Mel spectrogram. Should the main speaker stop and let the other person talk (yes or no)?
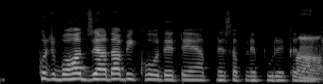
yes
